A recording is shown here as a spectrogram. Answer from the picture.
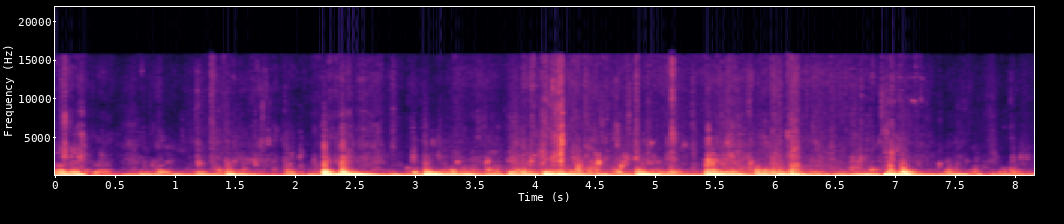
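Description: Wooden canoe paddle dipping and pulling through river water in irregular strokes, with wind buffeting the microphone and a few light knocks of the boat.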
